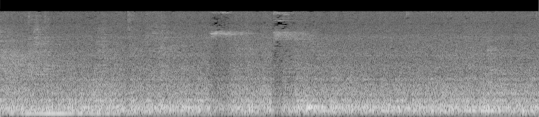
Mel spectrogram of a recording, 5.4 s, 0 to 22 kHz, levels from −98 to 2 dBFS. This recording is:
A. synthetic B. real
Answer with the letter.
B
